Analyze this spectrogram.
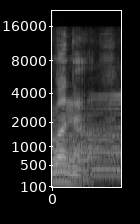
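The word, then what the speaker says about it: Rina: This is another episode of Lucia, and it's the first appearance of the Green Mermaid Princess, Renatone, who is pronounced as Lena, so I'm gonna go by that when we talk about her.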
